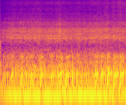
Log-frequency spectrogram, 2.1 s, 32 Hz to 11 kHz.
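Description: Triumph 765 cc three-cylinder motorcycle engine running steadily at low road speed, heard from the rider's seat.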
